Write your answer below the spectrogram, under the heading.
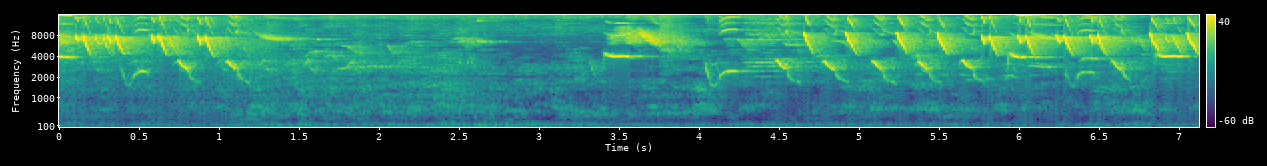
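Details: Coastal canary delivering rapid trilled notes, a pause of quieter sound, then a long fast series of sharp descending chips, with low hum underneath.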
